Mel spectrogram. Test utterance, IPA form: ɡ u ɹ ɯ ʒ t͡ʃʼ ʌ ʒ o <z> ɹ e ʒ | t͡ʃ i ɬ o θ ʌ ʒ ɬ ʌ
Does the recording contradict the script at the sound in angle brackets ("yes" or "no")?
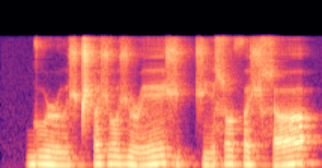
yes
